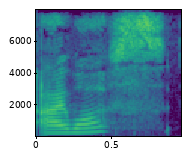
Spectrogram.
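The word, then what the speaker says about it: Aiwass: being that he called I believe it's pronounced I was a-i-w-a-s-s it was supposedly his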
